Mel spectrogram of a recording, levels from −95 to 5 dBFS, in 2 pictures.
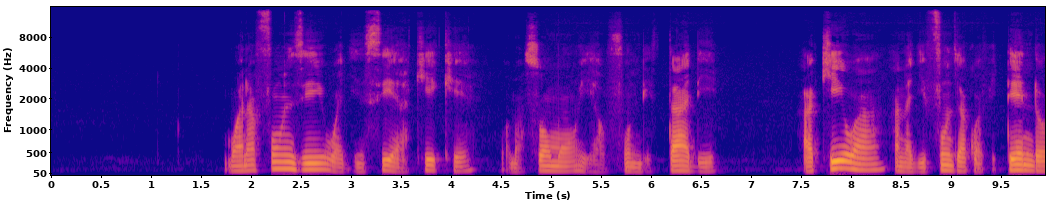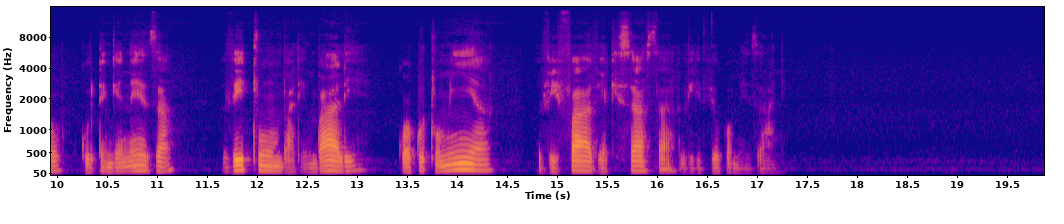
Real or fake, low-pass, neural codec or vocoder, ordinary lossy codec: real; 14.4 kHz; none; MP3, 96 kbps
